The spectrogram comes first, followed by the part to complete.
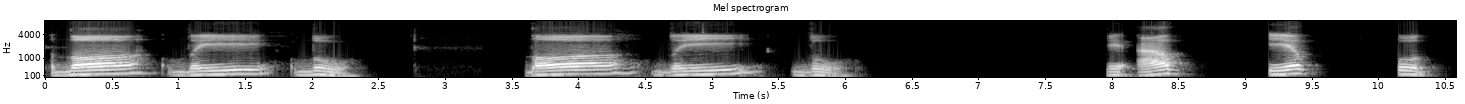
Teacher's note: Jadi pastikan sebutan itu ialah di tepi lidah bertemu dengan gigi geraham kanan ataupun kiri. Memanjang, istiltalah. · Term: huruf dhad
